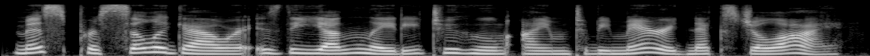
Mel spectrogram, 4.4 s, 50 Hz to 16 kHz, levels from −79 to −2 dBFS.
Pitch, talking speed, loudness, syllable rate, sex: 225 Hz, 220 wpm, -17 LUFS, 5.5 syllables/s, female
